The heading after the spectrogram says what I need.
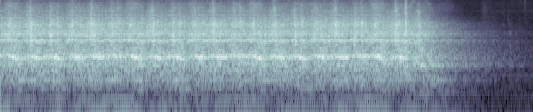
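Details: Old Stewart & Stevenson aircraft tow tug engine, being revived and given some fuel, catches and runs unevenly about three seconds, then fades and stalls; fuel problem suspected, plan to pull a plug to check wetness.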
